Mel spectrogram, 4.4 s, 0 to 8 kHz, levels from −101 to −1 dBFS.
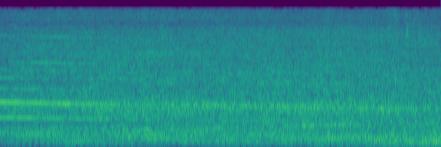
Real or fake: real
